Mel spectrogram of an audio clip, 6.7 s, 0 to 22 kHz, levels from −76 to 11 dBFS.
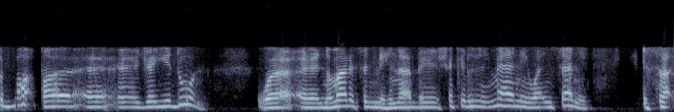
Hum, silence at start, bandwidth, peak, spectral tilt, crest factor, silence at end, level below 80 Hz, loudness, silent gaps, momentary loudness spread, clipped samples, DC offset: none; 0 s; 4.2 kHz; 0 dBFS; -8.5 dB/octave; 16 dB; 0 s; -56 dBFS; -16 LUFS; none; 7 LU; under 0.1%; under 0.1%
